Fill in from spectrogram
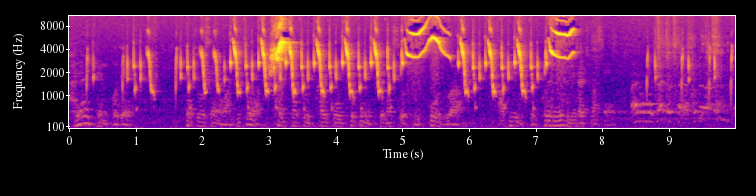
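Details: A pet cinnamon (sakura) Java sparrow, not yet singing properly at first, gives a fast run of dry clucking, ticking notes broken by a few drawn-out, high, wavering whistles, with a soft human voice faintly underneath.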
